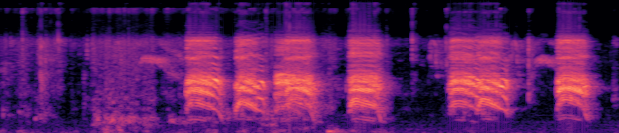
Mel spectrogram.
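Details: Black crows cawing in a burst of six harsh, hoarse calls in quick succession, preceded by softer rustling and faint chirping.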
